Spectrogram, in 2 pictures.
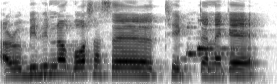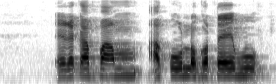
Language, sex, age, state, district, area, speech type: Assamese, female, 60+, Assam, Charaideo, urban, spontaneous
